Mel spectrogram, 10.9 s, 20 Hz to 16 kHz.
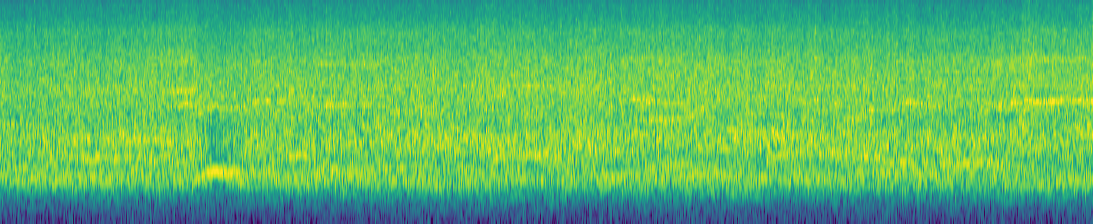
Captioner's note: wild applause and cheering for 17 seconds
